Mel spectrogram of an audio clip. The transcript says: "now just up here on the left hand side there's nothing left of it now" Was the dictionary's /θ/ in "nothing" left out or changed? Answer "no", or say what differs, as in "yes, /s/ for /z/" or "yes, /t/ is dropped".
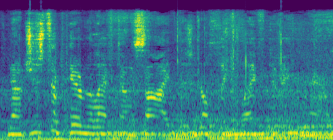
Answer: no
